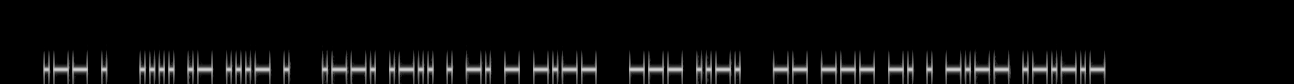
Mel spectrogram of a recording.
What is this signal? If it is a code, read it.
Morse code, heard as a keyed tone, about 25 wpm, 700 Hz. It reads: WE HAVE PLENTY OF MONEY.
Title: Sentences from Top 1300 Words 25wpm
